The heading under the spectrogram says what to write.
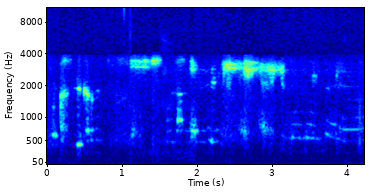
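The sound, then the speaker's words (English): A pop reggae song plays tinny and thin through a phone line, a sung vocal melody over muffled backing, fairly faint and continuous with no talking. “I think he just played it and then just kind of lifted the phone up there.”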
